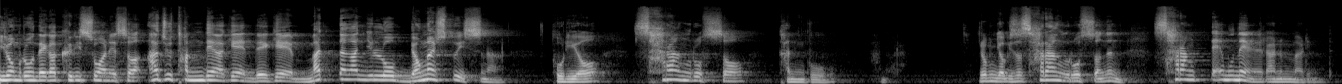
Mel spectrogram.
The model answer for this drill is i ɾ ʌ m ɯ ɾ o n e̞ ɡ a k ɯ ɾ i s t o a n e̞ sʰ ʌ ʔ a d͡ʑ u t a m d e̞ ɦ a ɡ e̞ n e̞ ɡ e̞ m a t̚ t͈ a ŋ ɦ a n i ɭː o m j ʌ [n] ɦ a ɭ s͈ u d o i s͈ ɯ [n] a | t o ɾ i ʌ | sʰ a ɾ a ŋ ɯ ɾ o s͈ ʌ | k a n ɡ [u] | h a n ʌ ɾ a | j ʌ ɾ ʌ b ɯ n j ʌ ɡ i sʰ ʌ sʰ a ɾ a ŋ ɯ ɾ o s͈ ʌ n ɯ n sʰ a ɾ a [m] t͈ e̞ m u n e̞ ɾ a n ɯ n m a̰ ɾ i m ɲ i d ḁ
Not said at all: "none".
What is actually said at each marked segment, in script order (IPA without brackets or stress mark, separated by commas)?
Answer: ŋ, n, u, ŋ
